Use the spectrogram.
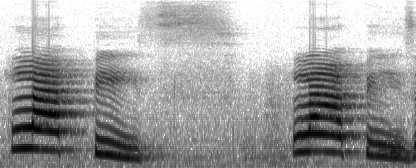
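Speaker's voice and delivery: LÁPIS with LÁ pitched high and held; syllable stress demo. Shown as a demonstration. Teacher points children to the tonic syllable, Lápis stressed high on LÁ. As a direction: hit LÁ high in Lápis, then drop. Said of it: "ler com maior intensidade a palavra".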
